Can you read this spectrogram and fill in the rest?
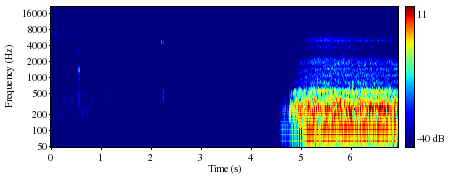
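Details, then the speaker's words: Dometic RV furnace starting after replacing the analog thermostat and control box with a Single Zone LCD digital one, AC breaker still off: a few clicks, silence, then the blower spins up to a steady even rumble with no squeal or rattle; clean start before the furnace lights. "Okay, furnace is coming on. Once we hear that light, I'll turn it off."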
